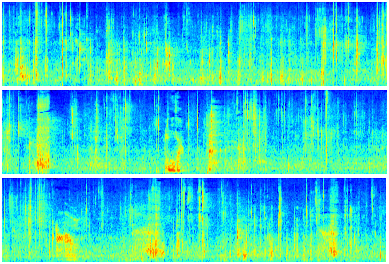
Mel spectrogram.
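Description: Shrimp shells crack and crunch as they are peeled by hand.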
